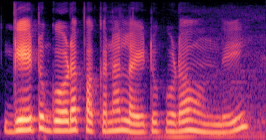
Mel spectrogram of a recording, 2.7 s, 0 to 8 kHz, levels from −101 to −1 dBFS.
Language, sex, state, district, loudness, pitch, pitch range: Telugu, female, Telangana, Hyderabad, -17 LUFS, 205 Hz, 190-215 Hz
